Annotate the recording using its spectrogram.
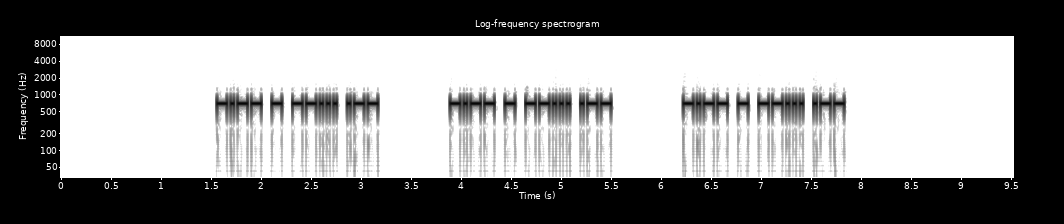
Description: Morse code, heard as a keyed tone, about 36 wpm, 700 Hz. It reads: YT7W YT7W YT7W
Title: DXCC-100 Call Signs - 4 Characters - Repeated 3x - 35wpm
